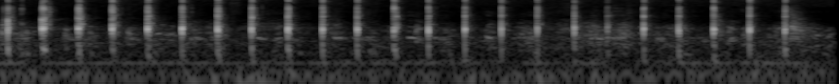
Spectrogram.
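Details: Captive chukar partridge (keklik) calling as its owner urges it on: a steady run of short, sharp clucking notes, close to three per second, evenly paced for the whole stretch, with faint room noise beneath.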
